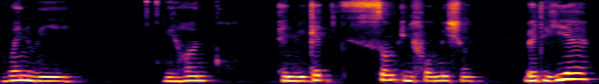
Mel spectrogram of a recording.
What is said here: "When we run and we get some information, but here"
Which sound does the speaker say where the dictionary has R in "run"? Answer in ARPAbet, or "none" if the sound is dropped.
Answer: W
